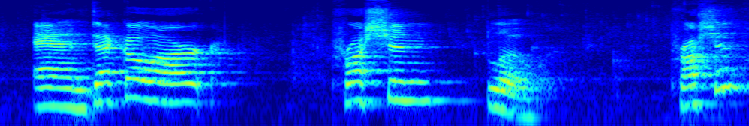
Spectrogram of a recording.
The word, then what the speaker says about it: Prussian: Prussian, right? Russian, yeah, just like Russian with a P.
